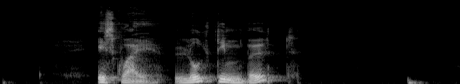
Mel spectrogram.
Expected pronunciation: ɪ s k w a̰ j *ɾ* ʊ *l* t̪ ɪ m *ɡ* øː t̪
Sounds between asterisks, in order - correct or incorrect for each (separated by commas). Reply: incorrect, correct, incorrect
